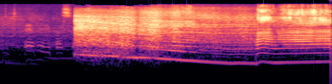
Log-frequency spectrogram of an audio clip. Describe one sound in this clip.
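A second car's engine revs hard as it races past.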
